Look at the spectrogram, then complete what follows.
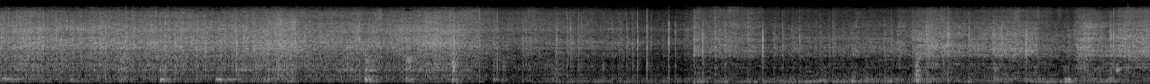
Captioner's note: cooking & sizzling sounds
